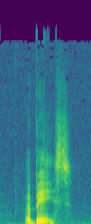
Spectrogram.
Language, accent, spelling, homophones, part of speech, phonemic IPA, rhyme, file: English, General American, abase, abaisse, verb, /əˈbeɪs/, -eɪs, En-us-abase.ogg
- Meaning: To lower, as in condition in life, office, rank, etc., so as to cause pain or hurt feelings; to degrade, to depress, to humble, to humiliate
